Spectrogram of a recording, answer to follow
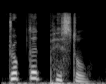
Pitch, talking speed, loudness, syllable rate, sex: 220 Hz, 170 wpm, -19 LUFS, 4.9 syllables/s, female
